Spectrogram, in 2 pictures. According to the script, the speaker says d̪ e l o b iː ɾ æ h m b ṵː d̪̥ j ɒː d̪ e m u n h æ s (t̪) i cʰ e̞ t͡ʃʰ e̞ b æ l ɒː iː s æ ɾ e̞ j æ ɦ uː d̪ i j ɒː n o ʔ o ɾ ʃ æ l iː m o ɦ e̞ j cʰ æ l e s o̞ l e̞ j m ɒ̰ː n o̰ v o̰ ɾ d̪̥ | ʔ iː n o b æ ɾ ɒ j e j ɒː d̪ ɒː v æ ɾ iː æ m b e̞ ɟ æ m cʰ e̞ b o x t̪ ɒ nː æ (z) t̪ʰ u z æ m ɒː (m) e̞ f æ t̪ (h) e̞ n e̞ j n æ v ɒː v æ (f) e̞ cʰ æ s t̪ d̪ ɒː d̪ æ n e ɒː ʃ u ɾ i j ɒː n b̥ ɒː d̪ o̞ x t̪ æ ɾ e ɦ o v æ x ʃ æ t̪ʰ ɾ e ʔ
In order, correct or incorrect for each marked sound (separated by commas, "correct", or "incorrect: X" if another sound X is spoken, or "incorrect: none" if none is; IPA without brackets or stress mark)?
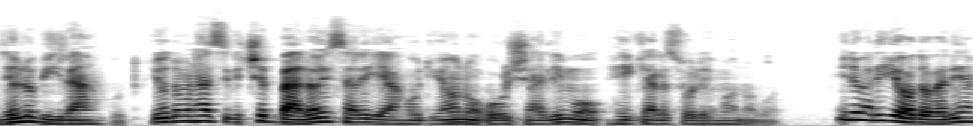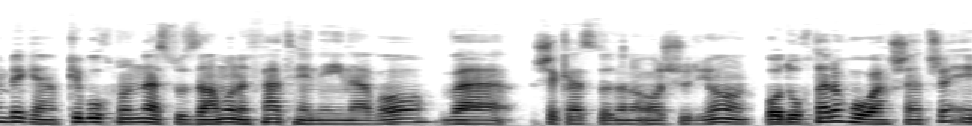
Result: correct, incorrect: s, incorrect: n, correct, incorrect: ʃ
